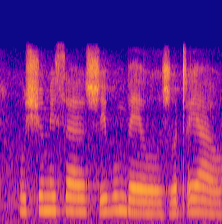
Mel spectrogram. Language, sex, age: Venda, female, 18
